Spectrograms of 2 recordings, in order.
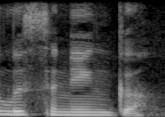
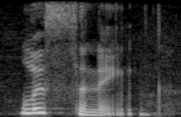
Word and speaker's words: listening: the IELTS examination that's listening listening we don't pronounce the g at the end we don't say listening many people say listening that's not right so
